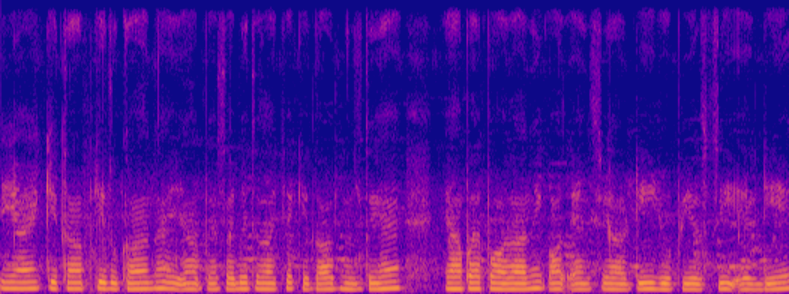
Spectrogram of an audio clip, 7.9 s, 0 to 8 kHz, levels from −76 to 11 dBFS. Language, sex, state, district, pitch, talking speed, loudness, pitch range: Hindi, male, Uttar Pradesh, Hamirpur, 155 Hz, 165 wpm, -16 LUFS, 150-165 Hz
